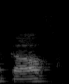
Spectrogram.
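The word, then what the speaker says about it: calf: है तो उसमें आपका एल जो है वो साइलेंट होगा। ठीक है? जैसे एग्जांपल आ गया हमारा काफ हाफ।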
